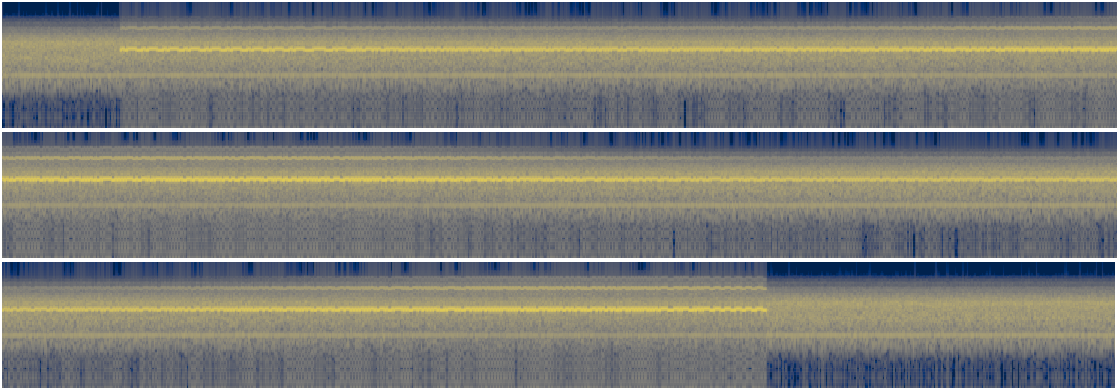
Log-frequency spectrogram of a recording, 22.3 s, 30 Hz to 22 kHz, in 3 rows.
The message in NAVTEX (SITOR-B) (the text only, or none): 01730 18224 67341 89001 97208 13803 82254 09175 93933 57569 28525 28551 67747 65325 40127 24089 85647 01605 06448 86810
